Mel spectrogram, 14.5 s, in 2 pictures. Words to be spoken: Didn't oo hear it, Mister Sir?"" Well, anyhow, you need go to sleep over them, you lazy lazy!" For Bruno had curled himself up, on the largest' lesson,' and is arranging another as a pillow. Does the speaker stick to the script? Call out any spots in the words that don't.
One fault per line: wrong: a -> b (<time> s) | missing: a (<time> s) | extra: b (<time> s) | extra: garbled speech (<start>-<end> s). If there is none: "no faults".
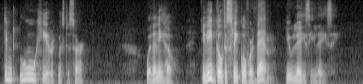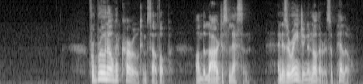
no faults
